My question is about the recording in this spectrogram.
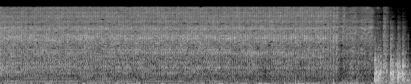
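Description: Cordless impact wrench hammering on a bolt at the rear of a John Deere 2010 tractor, in one long steady run, then a couple of short bursts near the end before it stops.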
